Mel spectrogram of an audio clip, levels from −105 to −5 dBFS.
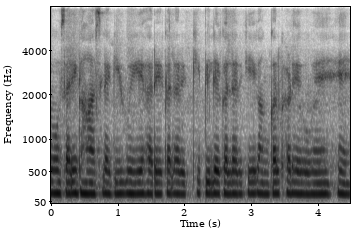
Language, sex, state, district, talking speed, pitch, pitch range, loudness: Hindi, female, Chhattisgarh, Balrampur, 225 wpm, 170 Hz, 165-175 Hz, -16 LUFS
